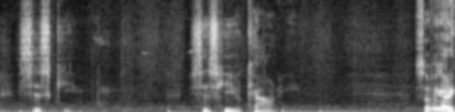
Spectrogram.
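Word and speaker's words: Siskiyou: whatever happened to English sisu I did say it right tell be damn I said something freaking right sisu cisu County so we got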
